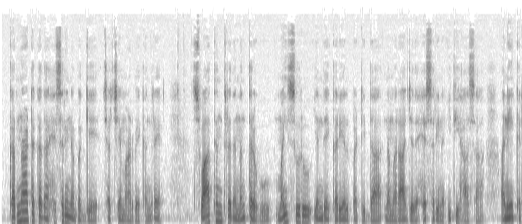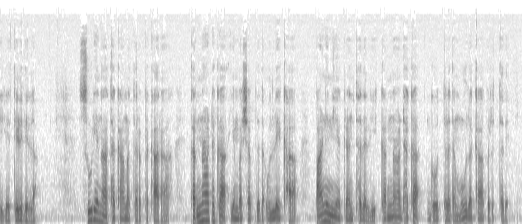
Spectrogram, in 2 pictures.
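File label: Kannada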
